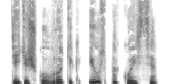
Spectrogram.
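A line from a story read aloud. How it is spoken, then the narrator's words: Gentle soothing voice. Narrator (Russian): ласковым голосом произнесла женщина, продолжая успокаивать вспыльчивого мужа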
